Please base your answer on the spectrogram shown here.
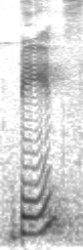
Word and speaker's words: beets: Beats. It's the same pronunciation as the verb to beat, but the spelling is different.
